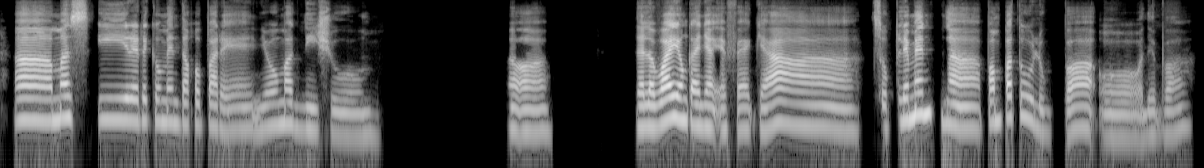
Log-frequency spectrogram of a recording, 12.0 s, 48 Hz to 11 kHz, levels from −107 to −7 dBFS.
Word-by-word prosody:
ah, 230 0 +6
mas 245 +1 +5
irerekomenda 220 -3 -2
ko 195 -1 -10
pa 185 -2 -3
rin 170 +1 -8
'yong 185 +2 -8
magnesium. 150 -7 -6 1.3
Oo, 160 0 -4 0.9
dalawa 180 +5 +6
'yung 235 -2 +6
kanyang 185 -3 +1
effect, 170 +1 -7
yeah, 185 -3 0 0.2
supplement 230 +10 +1
na, 175 -3 +1
pampatulog 225 -4 -4 0.2
pa. 175 +3 -3
Oh, 135 -1 -12
di 145 +1 -15
ba? 160 +4 -14
185 Hz, 105 wpm, -25 LUFS, 165-220 Hz, 1.3 s, ah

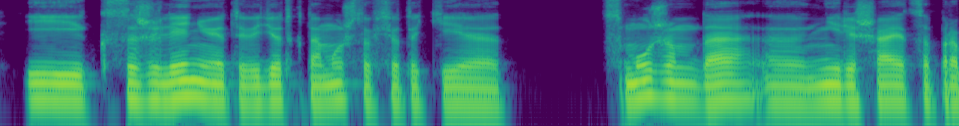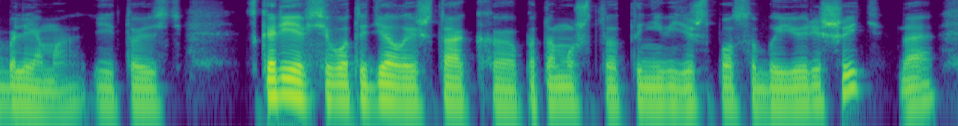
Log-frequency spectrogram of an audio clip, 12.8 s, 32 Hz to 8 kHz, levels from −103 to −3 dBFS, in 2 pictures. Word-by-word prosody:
и, 100 -2 +2
к - - -11
сожалению, 105 +1 +3
это 95 0 -3
ведёт 95 +2 0
к - - -24
тому, 95 +2 -1
что 100 -3 -6
всё-таки, 90 0 -5
э, 85 -2 -1 0.7
с - - -8
мужем, 110 -1 +1
да, 100 +2 +1
э, 95 0 -3
не 95 +3 +1
решается 95 -2 0
проблема. 85 -2 -2
И, 85 -2 -6
то 85 - -5
есть, 85 -1 -5 0.4
скорее 125 -1 +7
всего, 100 -1 +2
ты 95 - -1
делаешь 90 -3 +3
так, 90 -2 0
э, 80 -2 -2
потому 90 0 -2
что 85 0 -5
ты 85 +2 -5
не 85 0 0
видишь 85 -1 -1
способа 85 -2 -4
ее 85 +1 +1
решить, 150 - -1
да? 90 +6 -2
95 Hz, 165 wpm, -25 LUFS, 85-100 Hz, 0.7 s, скорее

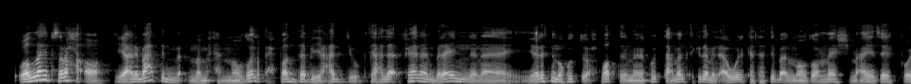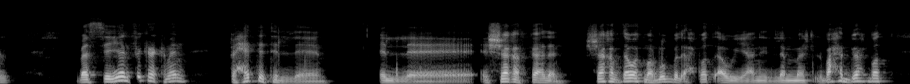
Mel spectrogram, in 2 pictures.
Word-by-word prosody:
والله 205 +1 +7
بصراحة 185 -2 +1
آه، - - -1
يعني - - +4
بعد - - +2
ما 100 -2 -3
ما 95 +1 -3
ما 90 +2 -6
موضوع 95 +9 -1
الإحباط 135 -4 -2
ده 115 -2 0
بيعدّي 110 +2 -3
وبتاع، 115 -1 -4
لأ 115 - +2
فعلًا 150 -1 0
بالاقي 150 - +3
إن 125 -7 -2
أنا 95 -3 -1
يا - - -3
ريتني - - +1
ما - - +1
كنت - - -5
أُحبطْت، - - -2
ما 90 0 -1
أنا 90 - 0
كنت 125 +7 -5
عملت 115 +1 -2
كده 115 0 0
من - - -1
الأول 110 0 0
كانت 100 -1 -9
هتبقى 110 +1 -2
الموضوع 95 +2 -1
ماشي 110 -3 -4
معايا 100 +2 -1
زي 105 +4 0
الفل، 95 0 -5 0.7
بس 110 +2 +2
هي 150 +9 +7
الفكرة 175 -2 +2
كمان 140 +2 -1 0.4
في - - -3
حِتّة - - 0
ال 75 -3 -5 0.8
ال 90 -2 +1 0.9
الشغف، 130 -4 +3
فعلًا 75 -6 +1 0.2
الشغف 135 0 +2
دوّة 145 -3 +5
مربوط 105 +4 +3
بالإحباط 115 0 -2
أوي، 85 -4 +2
يعني 85 +1 -2
لمّا 90 0 +2
الواحد 90 - -1
بيُحبَط 140 -1 0
110 Hz, 185 wpm, -25 LUFS, 90-135 Hz, 0.9 s, والله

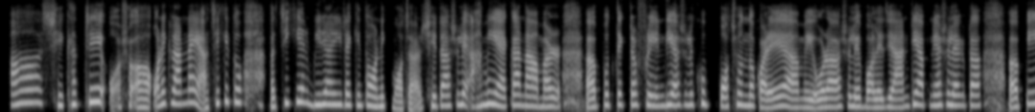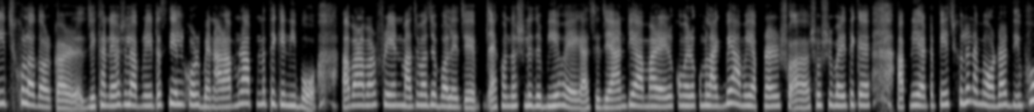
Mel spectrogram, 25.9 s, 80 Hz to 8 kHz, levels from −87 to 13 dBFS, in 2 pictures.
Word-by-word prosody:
আ - - +3 0.5
সেক্ষেত্রে 290 +5 0 0.3
অস - - -8 0.2
অ - - +4 0.2
অনেক 305 +1 +1
রান্নাই 320 +2 +1
আছে 210 +10 -4
কিন্তু 355 -1 +1 0.4
আ - - +3
চিকেন 345 +1 +1
বিরিয়ানিটা 290 0 +3
কিন্তু 270 0 -1
অনেক 245 +1 -1
মজার। 180 -2 -2
সেটা 260 0 +1
আসলে 285 +2 0 0.2
আমি 280 +4 +3 0.2
একা 275 +4 +1
না - - +5
আমার 235 0 +1 0.4
আ - - +4 0.2
প্রত্যেকটা 280 0 -1
ফ্রেন্ডই 265 0 +1
আসলে 280 +1 -4
খুব 310 -2 +2 0.2
পছন্দ 265 +3 +1
করে। 210 -1 +3 0.3
আমি 215 0 -3
ওরা 220 +1 +3
আসলে 245 0 -1
বলে 215 0 +1
যে, 230 - +1
"আন্টি 250 +7 -3
আপনি 265 0 -8
আসলে 280 -1 +1
একটা 270 0 -1 0.5
আ - - +4
পেইজ 310 0 -3
খোলা 320 -5 +4
দরকার। 205 -3 +1 0.3
যেখানে 255 +3 0
আসলে 285 0 +1
আপনি 255 +1 -5
এটা 265 +1 -1
সেল 300 -2 +3 0.5
আর 225 - +1
আমরা 295 +5 0
আপনার 310 +1 -5
থেকে 300 -2 +2
নিবো।" 240 -4 +1 0.5
আবার 265 +5 +3
আমার 270 +1 0
ফ্রেন্ড 275 -2 0
মাঝে, 245 +3 -1
মাঝে 275 +1 +1
বলে 235 -1 +3
যে, 210 - 0 0.3
এখন 255 +2 -3
তো - - +1
আসলে 265 0 0
যে - - +4
বিয়ে 255 +2 +4
হয়ে 220 -4 +2
গেছে 195 +6 -2
যে, 215 - +2
"আন্টি 245 +5 -3
আমার 245 0 +1
এরকম 250 +2 -3
এরকম 260 +1 -2
লাগবে। 250 +4 -1
আমি 260 -2 -1
আপনার 245 +1 0
আ - - -1
শ্ব - - -1 0.3
শ্বশুরবাড়ি 270 -1 0
থেকে 275 -1 +1 0.5
আপনি 240 +4 -5
একটা 270 +2 -6
পেজ 290 +1 0
খুলুন, 345 +2 0
আমি 300 -2 -3
অর্ডার 275 +3 +1
দিব। 265 0 -4
270 Hz, 190 wpm, -22 LUFS, 245-290 Hz, 0.5 s, না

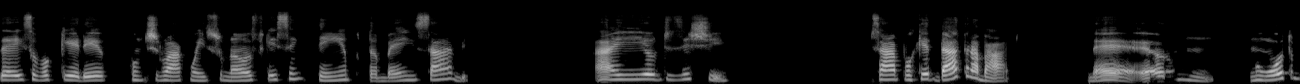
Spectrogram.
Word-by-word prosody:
sei 205 +1 +1
se 230 - -2
eu - - -4
vou 205 +2 -5
querer 195 -1 0 0.2
continuar 200 -2 +1
com 190 - -7
isso 180 +4 -4
não", 175 0 -1
eu 190 - -1
fiquei 210 +1 -8
sem 255 +4 -4
tempo 195 +3 -6
também, 165 +5 -6
sabe. 220 +4 -1 1.3
Aí 225 +1 +2
eu 235 -1 +4
desisti. 225 +3 -5 1.4
Sabe, 225 0 +5
porque 215 +3 +1
dá 215 - +8
trabalho, 380 +2 +1 0.8
né, 295 -2 +1
é 305 - +3 0.2
um 200 -7 -13 0.4
um 200 -1 -2
outro 275 +6 +2
210 Hz, 125 wpm, -25 LUFS, 195-230 Hz, 1.4 s, dá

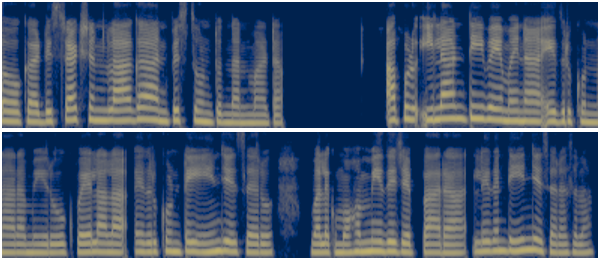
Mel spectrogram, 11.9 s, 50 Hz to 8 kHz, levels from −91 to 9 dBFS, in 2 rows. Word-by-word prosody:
ఒక 215 - -8 0.2
డిస్ట్రాక్షన్‌లాగా 245 +2 +1
అనిపిస్తూ 240 +2 -2
ఉంటుందనమాట. 190 -2 -3 1.2
అప్పుడు 260 +2 +1 0.2
ఇలాంటివేమైనా 270 -4 +3 0.2
ఎదుర్కొన్నారా 200 -2 -2
మీరు? 195 0 -2
ఒకవేళ 205 +2 -1
అలా 200 -1 0 0.2
ఎదుర్కొంటే 215 +1 0 0.2
ఏం 215 - +3
జేసారు? 200 -3 -1 0.5
వాళ్ళకి 195 0 0
మొహం 215 +2 +2
మీదే 220 -1 +3
జెప్పారా? 195 -1 -2 0.3
లేదంటే 230 +1 +1
ఏం 255 - +3
జేసారసలా? 195 -2 -4
215 Hz, 100 wpm, -23 LUFS, 195-240 Hz, 1.2 s, ఇలాంటివేమైనా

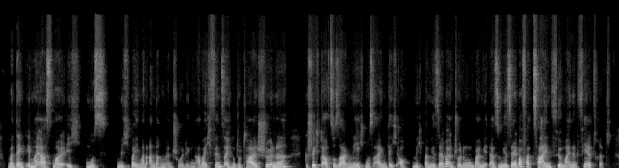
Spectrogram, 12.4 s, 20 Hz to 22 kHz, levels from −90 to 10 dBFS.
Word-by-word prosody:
man 205 -1 +1
denkt 220 +1 +3
immer 245 +4 +3
erst 215 +1 +1
mal: 200 -1 +2
„Ich 190 0 -4
muss 195 +2 -2 0.2
mich 185 0 -4
bei 180 - +1
jemand 165 -2 -2
anderem 165 -4 -3
entschuldigen.“ 130 -2 -10
Aber 180 +8 -1
ich 180 0 -5
finde 240 +6 +2
es - - -6
eigentlich 185 +1 0
'ne 185 - -3
total 185 +4 +2
schöne 245 +2 +2 0.3
Geschichte 225 0 +2
auch 205 - +1
zu 200 -1 -1
sagen: 200 +1 +2
„Ne, 250 +5 +1
ich 250 +1 -7
muss 205 +2 -5
eigentlich 195 +1 -3
auch 185 0 -2
mich 200 +2 -5
bei 195 -1 -1
mir 190 0 -1
selber 225 +11 +3
Entschuldigung 190 -6 -2
bei 185 0 -1
mir 195 - -1
also, 185 +2 -2
mir 195 0 +2
selber 240 +8 +5
verzeihen 210 -1 +2
für 225 -2 +2
meinen 180 -2 -1
Fehltritt.“ 240 +6 -4
195 Hz, 210 wpm, -25 LUFS, 180-220 Hz, 0.3 s, selber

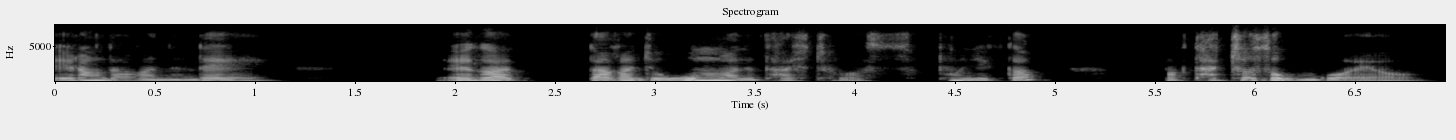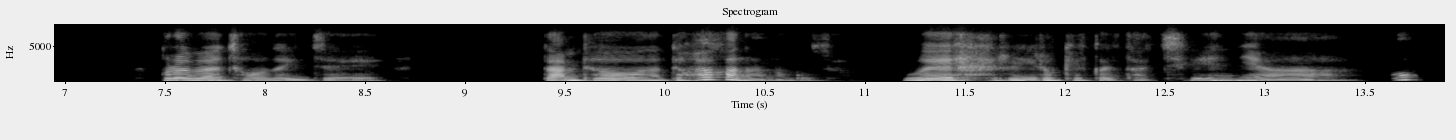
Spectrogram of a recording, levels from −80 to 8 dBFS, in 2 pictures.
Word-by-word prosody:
애랑 190 +2 +1
나갔는데 150 -2 -5 0.9
애가 195 -6 +1 0.3
나간지 170 0 0
5 160 +4 0
분만에 190 -6 +4
다시 150 -4 -10
들어왔어. - - -15
보니까 175 - -5 0.6
막 - - -9
다쳐서 265 -8 0
온 155 -1 -3
거예요. 155 -2 -6 0.6
그러면 255 -5 +4
저는 175 -2 -4
인제 150 -1 -7 0.8
남편한테 195 0 +4
화가 330 - +6
나는 150 - -3
거죠. 130 0 -16 0.3
"왜 210 0 +6 0.2
애를 190 0 +2
이렇게까지 185 -2 -1
다치게 160 +1 -8
했냐? 160 -11 -3 0.2
어?" 310 +3 -2
175 Hz, 270 characters per minute, -24 LUFS, 155-195 Hz, 0.9 s, 화가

